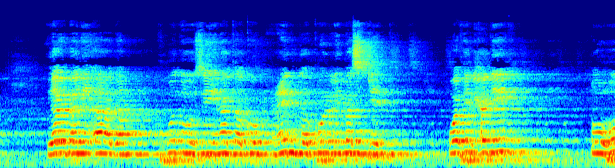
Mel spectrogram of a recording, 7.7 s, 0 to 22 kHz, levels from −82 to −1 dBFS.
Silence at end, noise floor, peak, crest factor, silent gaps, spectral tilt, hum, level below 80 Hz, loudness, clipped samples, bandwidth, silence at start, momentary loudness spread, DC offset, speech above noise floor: 0 s; -39 dBFS; -2 dBFS; 14 dB; none; -5.5 dB/octave; none; -44 dBFS; -16 LUFS; under 0.1%; 13.5 kHz; 0 s; 15 LU; under 0.1%; 24 dB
